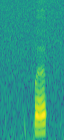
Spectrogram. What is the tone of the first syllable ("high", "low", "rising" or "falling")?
rising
